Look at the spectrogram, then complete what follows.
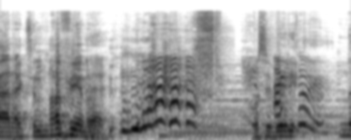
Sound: laughter

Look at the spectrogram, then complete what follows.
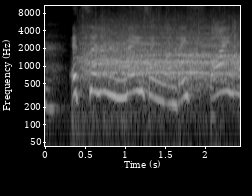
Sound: cheering

